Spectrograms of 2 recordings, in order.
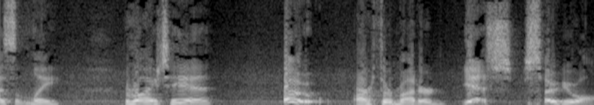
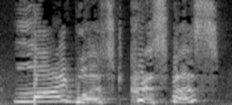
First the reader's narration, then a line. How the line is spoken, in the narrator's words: Rosie screeched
